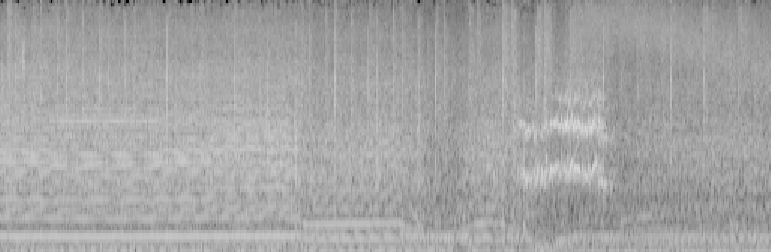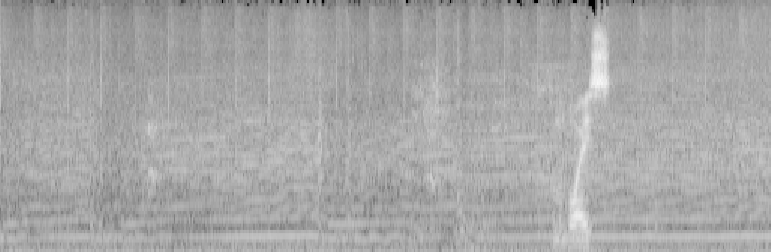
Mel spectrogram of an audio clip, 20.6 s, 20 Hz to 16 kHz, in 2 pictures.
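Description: A car in the PAYDAY 2 car shop heist drives steadily with a constant engine drone, briefly revving and skidding, while a voice talks over it and a sharp squeal cuts in near the end.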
